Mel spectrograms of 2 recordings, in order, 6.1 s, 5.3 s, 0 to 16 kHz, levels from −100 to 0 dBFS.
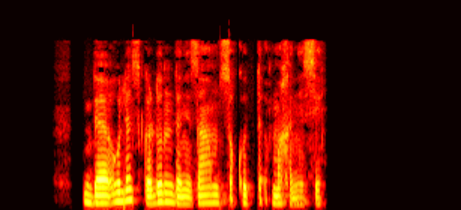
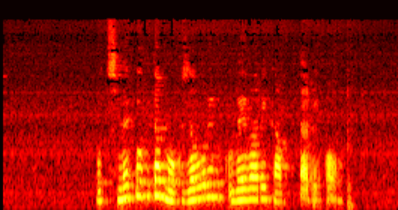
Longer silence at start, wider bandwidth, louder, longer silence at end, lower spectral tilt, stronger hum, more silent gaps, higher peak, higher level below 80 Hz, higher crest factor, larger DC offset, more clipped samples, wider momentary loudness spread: second, 1.1 s vs 1.3 s; second, 8 kHz vs 11.5 kHz; about the same, -22 LUFS vs -23 LUFS; first, 1.85 s vs 0.6 s; second, -6 dB/octave vs -8 dB/octave; neither; neither; about the same, -4 dBFS vs -6 dBFS; about the same, -64 dBFS vs -60 dBFS; about the same, 20 dB vs 18 dB; neither; neither; about the same, 13 LU vs 12 LU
